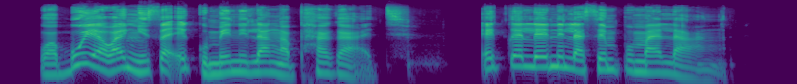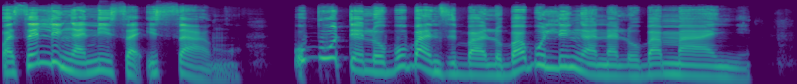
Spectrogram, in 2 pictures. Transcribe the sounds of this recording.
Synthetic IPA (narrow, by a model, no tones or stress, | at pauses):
waβujawaŋisaʔeɡ̥ʱumenilaŋapʰaɣa̰ːtʰi̥ | ɛǀɛlenilasempʼumala̰ːŋa | wʔaseliŋanisaʔisa̰ːŋɔ̰ | uβud̥ʱɛloβuβand͡zʱiβalɔβaβuliŋanalɔβamaːɲɛ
